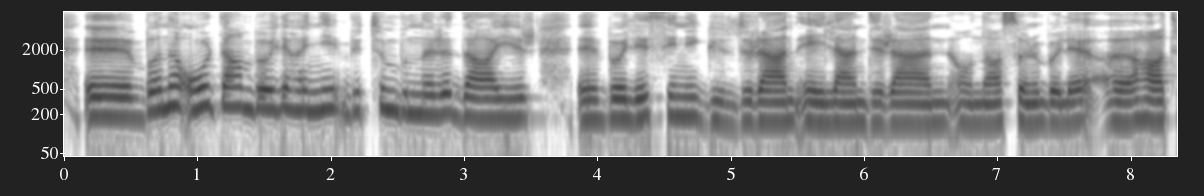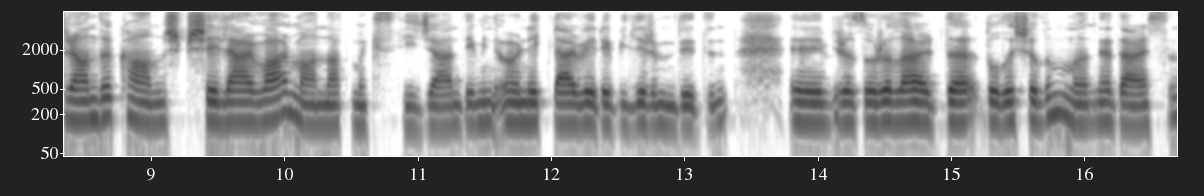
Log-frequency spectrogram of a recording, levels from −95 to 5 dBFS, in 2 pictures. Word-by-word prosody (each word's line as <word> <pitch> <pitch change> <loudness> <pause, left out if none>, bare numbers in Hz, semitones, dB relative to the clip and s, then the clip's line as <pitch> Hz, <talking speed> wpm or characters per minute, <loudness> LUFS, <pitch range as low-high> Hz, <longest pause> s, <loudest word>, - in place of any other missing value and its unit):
Eee, 190 -1 +3
bana 255 +5 +1
oradan 270 +1 0
böyle 250 +1 +1
hani, 235 -1 -4
bütün 230 +1 -5
bunlara 210 -1 -3
dair, 180 0 -1 0.3
eee, 170 0 -2
böyle 180 +1 +1
seni 190 -2 -2
güldüren, 160 +1 0
eğlendiren, 150 -1 -1
ondan 150 0 -3
sonra 155 -1 +2
böyle, 155 +1 0 0.2
ııı, 155 -1 +1
hatıranda 170 +1 +1
kalmış 155 -4 +1
bir - - +5
şeyler 160 0 +6
var 170 +6 +4
mı 190 -8 -2
anlatmak 145 0 -4
isteyeceğin? 135 +1 -2
Demin 150 +1 -4
örnekler 155 -1 +1
verebilirim 145 -2 -2
dedin. 140 +3 -6 0.4
Eee, 155 -2 +1
biraz 155 0 -1
oralarda 155 0 +3
dolaşalım 160 +4 +1
mı? 150 -8 -3
Ne 155 -1 -3
dersin? 140 0 +1
160 Hz, 130 wpm, -26 LUFS, 150-185 Hz, 0.4 s, şeyler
